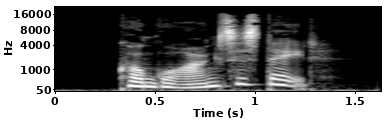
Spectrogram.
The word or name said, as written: konkurrencestat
